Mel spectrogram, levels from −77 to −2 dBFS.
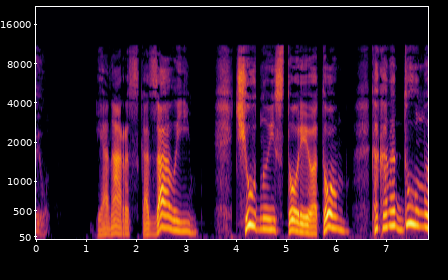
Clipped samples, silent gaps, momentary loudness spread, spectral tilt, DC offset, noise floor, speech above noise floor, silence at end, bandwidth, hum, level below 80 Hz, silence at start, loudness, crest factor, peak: under 0.1%; none; 17 LU; -4.5 dB/octave; under 0.1%; -79 dBFS; 64 dB; 0 s; 11.5 kHz; none; -54 dBFS; 0 s; -15 LUFS; 16 dB; 0 dBFS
